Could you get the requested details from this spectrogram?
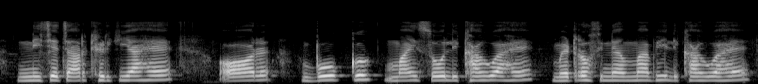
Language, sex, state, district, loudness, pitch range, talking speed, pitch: Hindi, male, Chhattisgarh, Jashpur, -17 LUFS, 185-200 Hz, 140 wpm, 190 Hz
